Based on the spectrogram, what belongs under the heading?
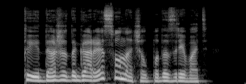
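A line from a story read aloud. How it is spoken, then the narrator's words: Wry hum. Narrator (Russian): хмыкнул Лоренцо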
